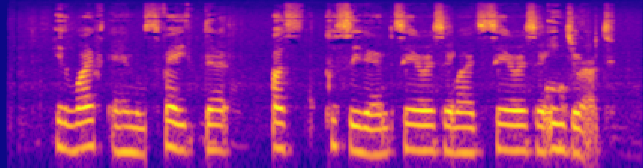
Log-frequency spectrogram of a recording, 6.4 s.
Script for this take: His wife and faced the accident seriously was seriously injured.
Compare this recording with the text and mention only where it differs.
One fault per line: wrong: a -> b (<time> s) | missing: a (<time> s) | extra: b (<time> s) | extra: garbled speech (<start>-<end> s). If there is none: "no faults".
no faults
